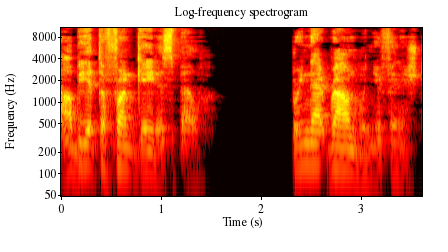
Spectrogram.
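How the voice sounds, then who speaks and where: A man puts on a croaky, raspy character voice. He speaks at a moderate pace with very wide pitch swings. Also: medium pitch for a man. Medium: read story. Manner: gruff, plainspoken.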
